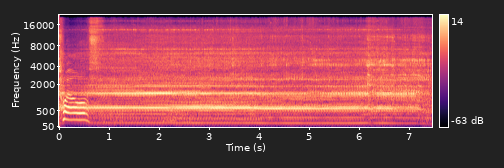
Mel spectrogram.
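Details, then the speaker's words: Rebuilt Hitachi 65B generator from a 1982-84 Harley Sportster spun on the bench with field grounded, making about 13-14 amps: steady mid-pitched whine that sags as speed falls; source of the noise unclear. "not sure why it's making that noise but full output just like the other ones"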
